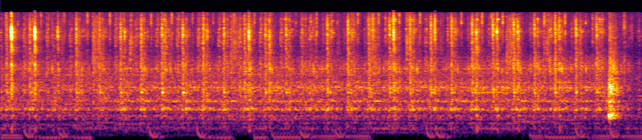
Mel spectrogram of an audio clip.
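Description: Electric sewing machine stitching slowly and steadily through cotton fabric, the needle ticking fast and evenly over the motor's hum, as it sews a diagonal seam joining two quilt binding strips.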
